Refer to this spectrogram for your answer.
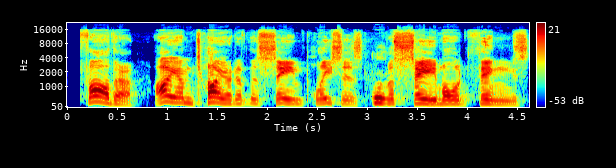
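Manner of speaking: grand, big, dramatic overdubbed movie-hero voice. Describing an old Italian Hercules movie, imitating the dubbed movie voice. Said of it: "you have the voice sounding like".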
